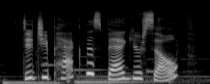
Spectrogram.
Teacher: Did you becomes did ya.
